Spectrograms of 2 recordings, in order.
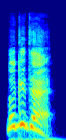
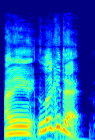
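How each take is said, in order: First: Much higher, stunned look at that; a sudden high cry of disbelief; amazed exclamation. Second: Said in the usual way. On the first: Real, not acted. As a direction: jump up in disbelief. Reacting to the coach on screen.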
